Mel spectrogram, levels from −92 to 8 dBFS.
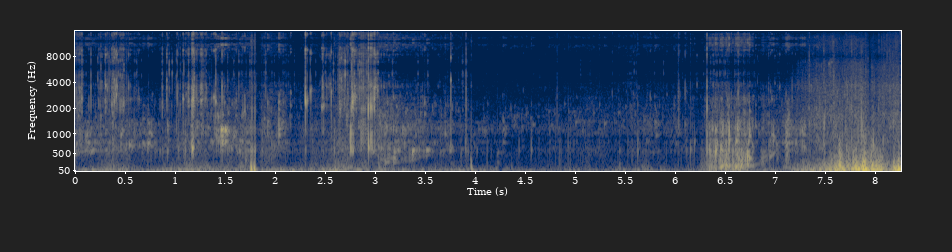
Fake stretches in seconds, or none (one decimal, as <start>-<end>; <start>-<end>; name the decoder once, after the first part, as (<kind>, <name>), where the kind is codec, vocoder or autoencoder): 0.0-1.4 (vocoder, BigVGAN v2); 1.8-6.8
